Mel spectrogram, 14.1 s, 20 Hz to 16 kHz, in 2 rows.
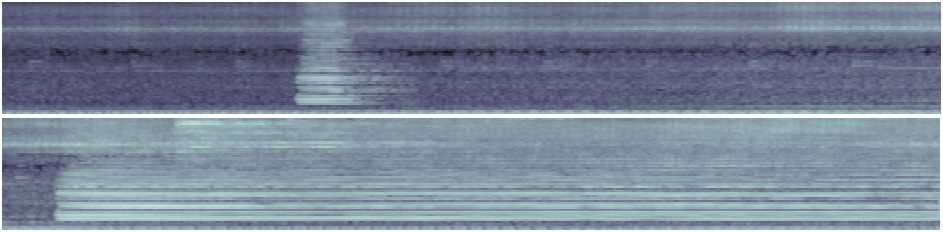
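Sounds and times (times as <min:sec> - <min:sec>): diesel locomotive engines under load: 0:00.0 - 0:14.0
locomotive horn chord: 0:02.2 - 0:03.1, 0:07.4 - 0:14.0.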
